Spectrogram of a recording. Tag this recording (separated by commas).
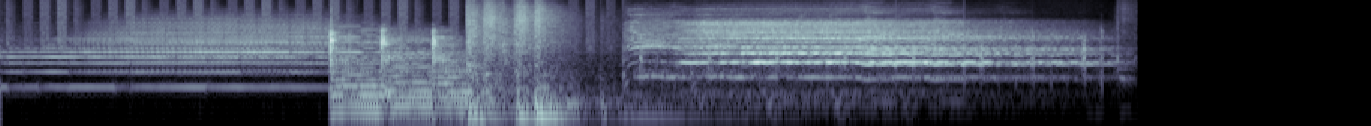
Music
